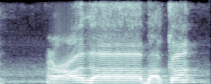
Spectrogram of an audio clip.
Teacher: आइन को क्लियर करना है, हमज़ा नहीं पढ़ना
